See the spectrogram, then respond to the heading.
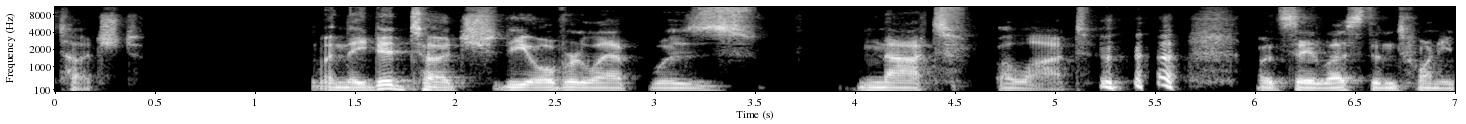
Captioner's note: laughs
